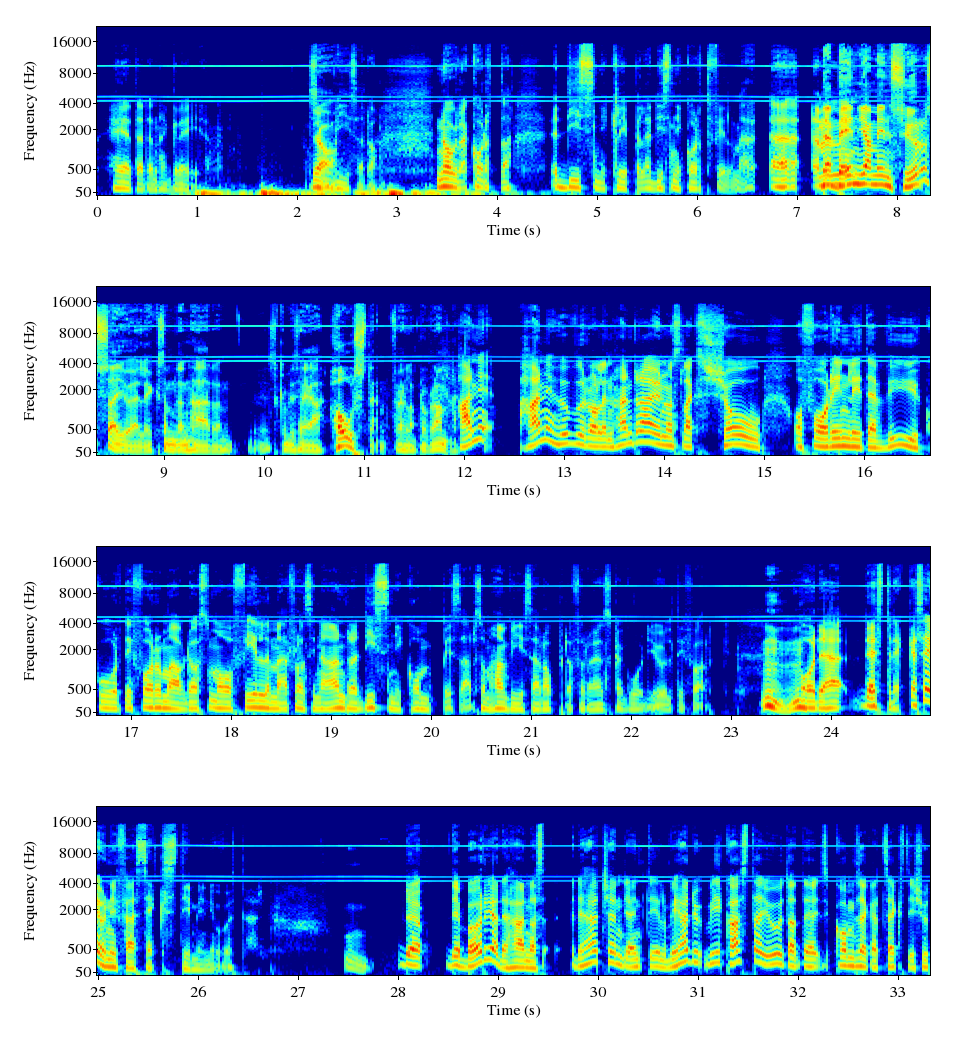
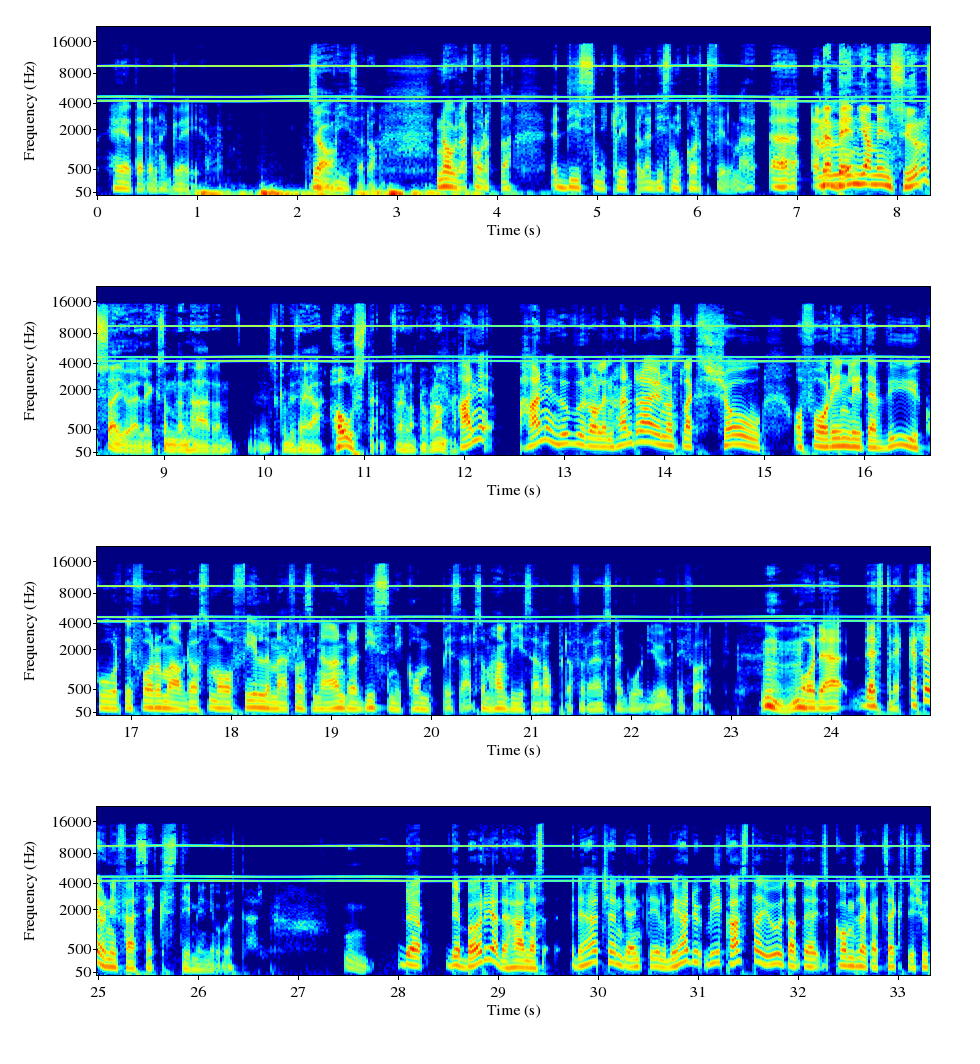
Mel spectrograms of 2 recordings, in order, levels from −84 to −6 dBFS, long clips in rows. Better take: first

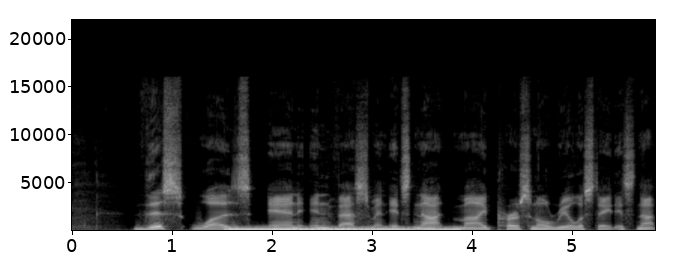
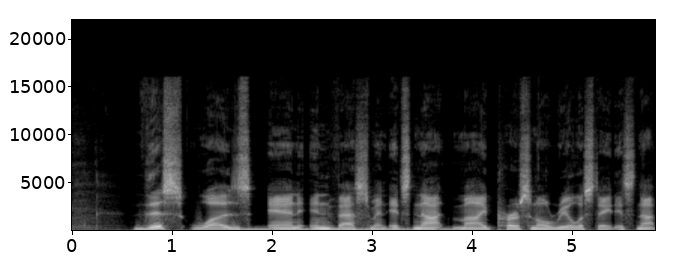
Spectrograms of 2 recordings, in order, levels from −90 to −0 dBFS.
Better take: second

